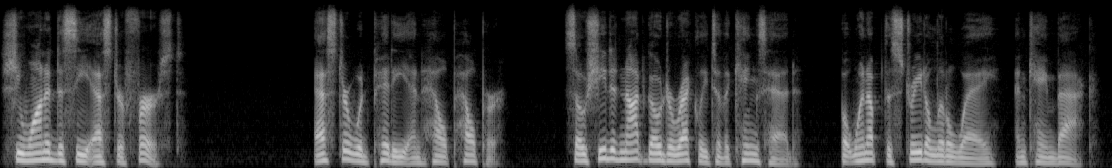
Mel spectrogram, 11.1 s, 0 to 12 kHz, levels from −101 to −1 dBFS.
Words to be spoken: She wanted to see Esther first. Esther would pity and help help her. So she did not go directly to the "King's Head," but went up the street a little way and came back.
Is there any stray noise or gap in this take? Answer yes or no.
no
